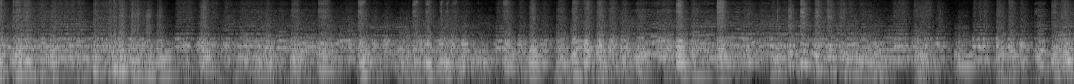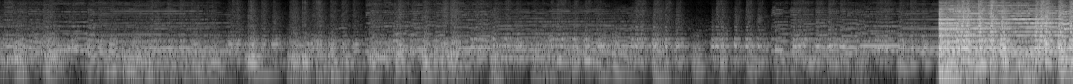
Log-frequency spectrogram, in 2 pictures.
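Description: Brass band (Oaxacan banda de viento) playing a dance tune, trombones and trumpets over a steady beat.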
